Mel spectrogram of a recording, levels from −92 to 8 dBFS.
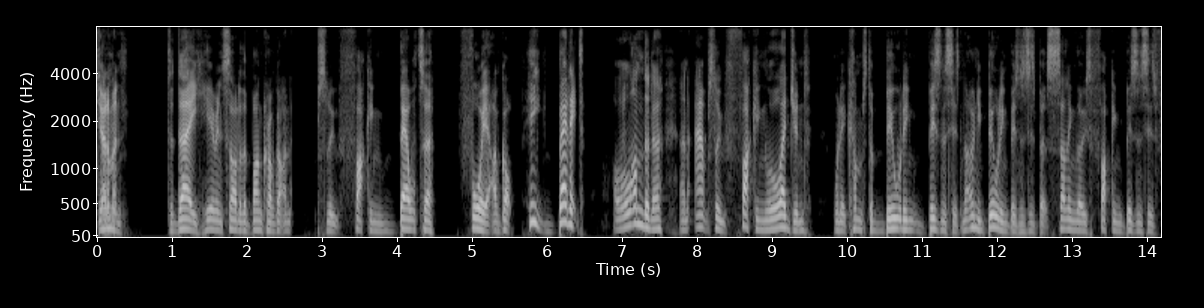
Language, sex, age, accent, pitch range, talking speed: English, male, 30-49, British, 125-160 Hz, 170 wpm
